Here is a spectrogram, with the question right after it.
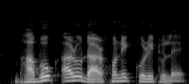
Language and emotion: Assamese, neutral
